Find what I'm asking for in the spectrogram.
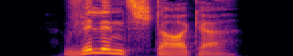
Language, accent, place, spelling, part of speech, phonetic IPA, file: German, Germany, Berlin, willensstarker, adjective, [ˈvɪlənsˌʃtaʁkɐ], De-willensstarker.ogg
- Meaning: 1. comparative degree of willensstark 2. inflection of willensstark: strong/mixed nominative masculine singular 3. inflection of willensstark: strong genitive/dative feminine singular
